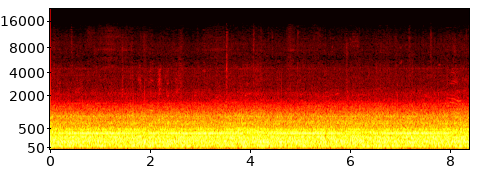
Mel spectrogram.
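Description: Steady cabin noise of an Airbus A321-231 in cruise, heard from a window seat over the wing: the rush of airflow and the drone of its IAE V2500 engines, with one held hum tone running through it.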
